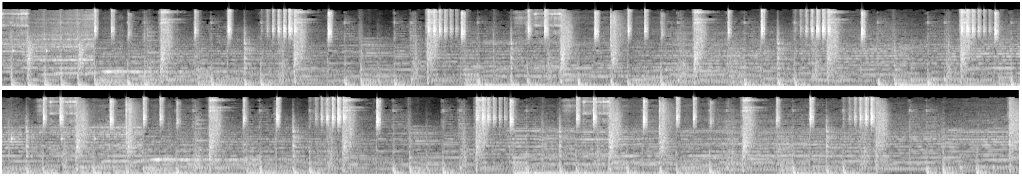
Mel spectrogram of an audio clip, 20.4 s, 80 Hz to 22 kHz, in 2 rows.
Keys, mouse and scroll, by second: 2.8 ctrl+=, 3.9 click, 5.6 click, 11.3 Delete, 12.9 ctrl+d, 15.0 click, 17.9 click.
